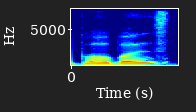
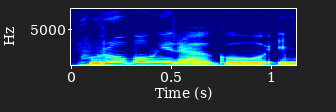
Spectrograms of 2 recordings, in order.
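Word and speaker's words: Bourbon: 예를 들어서 뉴올리언스에는 버번 스트릿이라는 거리가 있는데요. 버번은 프랑스 말로 부르봉이라고 읽는데 이 프랑스의 부르봉 왕조에서 나온 말이라고 합니다.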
